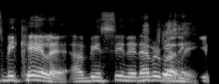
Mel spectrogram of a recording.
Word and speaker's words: Michele: Yeah, Yes, it's that's Michele. Michele. Thank you for providing that precision on your pronunciation.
